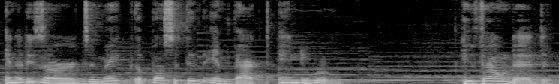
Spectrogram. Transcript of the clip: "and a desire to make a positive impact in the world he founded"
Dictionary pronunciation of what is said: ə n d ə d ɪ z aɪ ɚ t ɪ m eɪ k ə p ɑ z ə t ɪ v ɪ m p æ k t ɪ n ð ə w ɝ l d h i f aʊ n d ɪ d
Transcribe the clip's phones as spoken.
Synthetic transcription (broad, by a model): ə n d ə d ɪ z aɪ ɚ t ɪ m eɪ k ə p ɑ z ə t ɪ v ɪ m p æ k t ɪ n ð ə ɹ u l h i f aʊ n d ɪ d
